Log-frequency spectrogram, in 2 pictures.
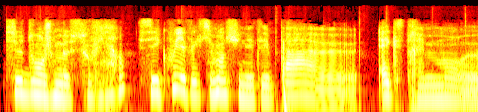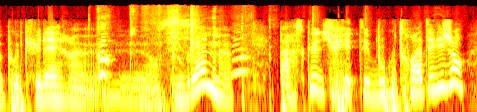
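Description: A woman leaving a hesitant voice message, pausing often as she recalls things. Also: mid-range voice, animated. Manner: hesitant, with many pauses. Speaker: listener sending a voice note. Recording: noisy voice message.

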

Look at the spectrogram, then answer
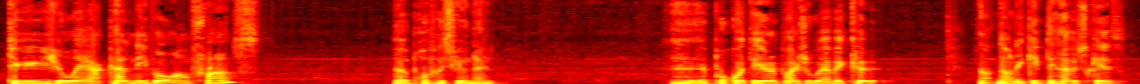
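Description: A woman's voice: fairly low pitch, animated, a little slow, pauses often, breathy edge, voice pushed up, heavily acted. A man voicing a bubbly, chatty young American hairdresser woman who gushes and stammers slightly. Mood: gushing. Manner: gushing, effusive, stammers slightly.

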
